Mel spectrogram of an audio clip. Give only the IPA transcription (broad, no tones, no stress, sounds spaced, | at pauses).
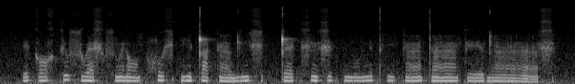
e k ɔ x k ɪ sʷ æ x sʷ ɛ̃ ɾ ɔ̃ k χʷ i x ʔ i ʈ a k æ̃ ɖ ĩ x | ʈ ɛ k x ẽ x ɪː k ŋ u ŋ ɪ t̪ʰ i k æ̃ː t æ̃ː k eː ɖ æ̃ː x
